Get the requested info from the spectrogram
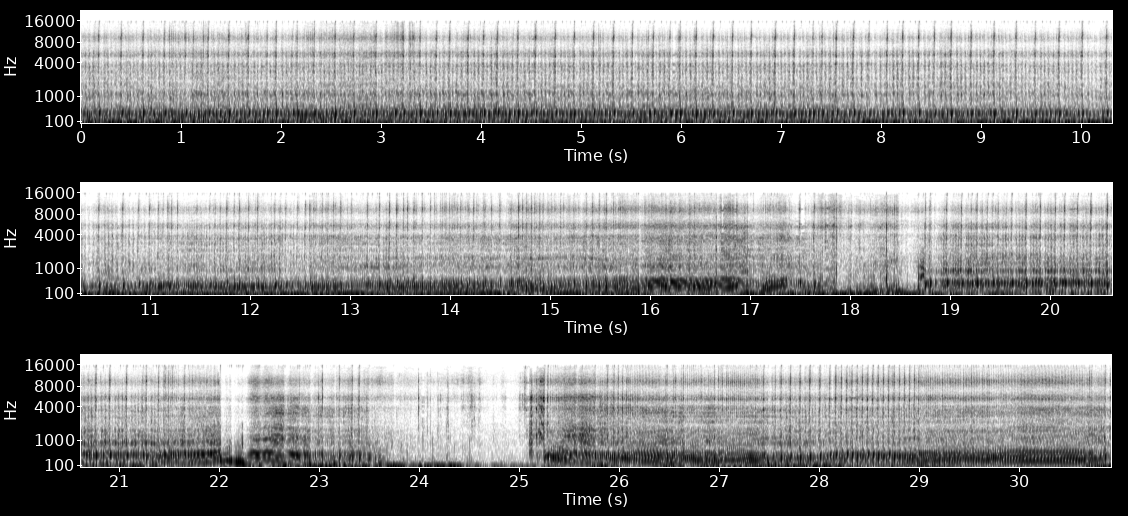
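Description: Off-road dirt bike engine running at low trail speed, its revs rising and falling over and over as the throttle is worked over rough ground. The sound falls away briefly about two-thirds of the way through, then the engine carries on.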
